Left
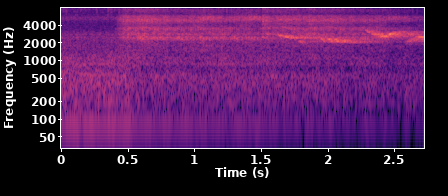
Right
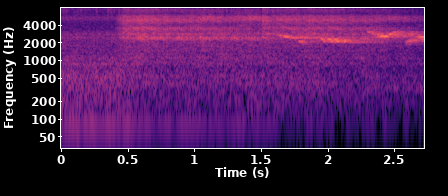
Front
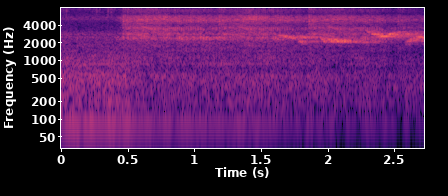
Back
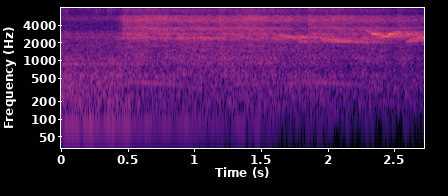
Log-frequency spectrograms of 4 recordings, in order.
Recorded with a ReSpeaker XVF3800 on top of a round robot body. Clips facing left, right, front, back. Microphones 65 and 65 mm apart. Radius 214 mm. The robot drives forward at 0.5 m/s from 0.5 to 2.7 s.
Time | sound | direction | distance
1.6 | a bird | 35° right | 1.5 m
